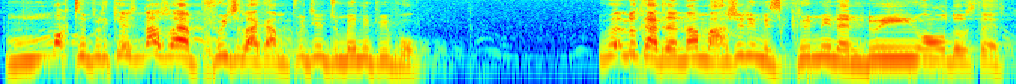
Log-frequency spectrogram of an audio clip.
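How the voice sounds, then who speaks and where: A man's voice: high-pitched, brisk, a bit bright, slightly rough. A man from Ghana with a Ghanaian accent, preaching a sermon and mixing in humorous asides. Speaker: pastor.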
